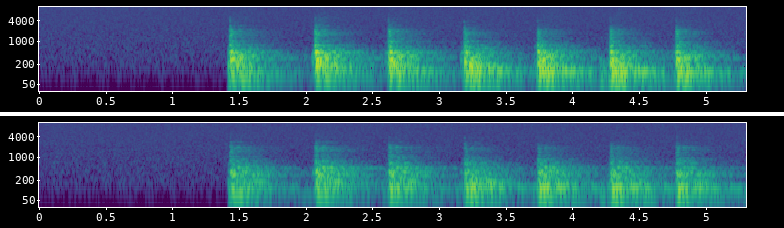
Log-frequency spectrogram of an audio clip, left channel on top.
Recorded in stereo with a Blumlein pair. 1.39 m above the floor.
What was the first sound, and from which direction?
Hammering, 60° left.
